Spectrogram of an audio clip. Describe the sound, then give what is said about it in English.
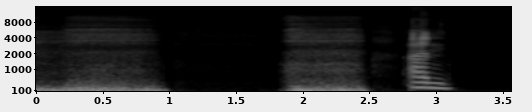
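A voice imitates a cat breathing heavily out through its nostrils: two long, loud, hissing exhalations separated by a pause, then a short voiced, grunting sound. “apparently she keeps on breathing really heavily out of her nostrils”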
